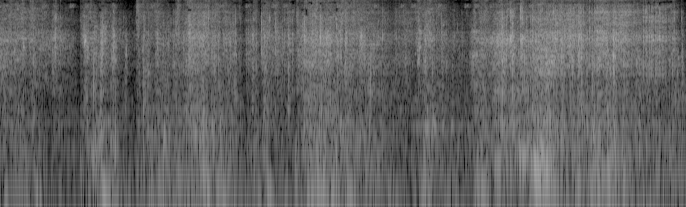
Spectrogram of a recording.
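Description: Heavy footsteps thud on a metal floor.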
